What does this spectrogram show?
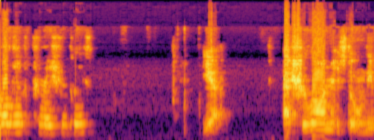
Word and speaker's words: echelon: Echelon is the only pronunciation.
